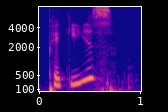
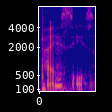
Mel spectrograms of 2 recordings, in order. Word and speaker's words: Pisces: His date of birth was March 10th of 1948, and he is a Pickies. I know it's pronounced Pisces.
